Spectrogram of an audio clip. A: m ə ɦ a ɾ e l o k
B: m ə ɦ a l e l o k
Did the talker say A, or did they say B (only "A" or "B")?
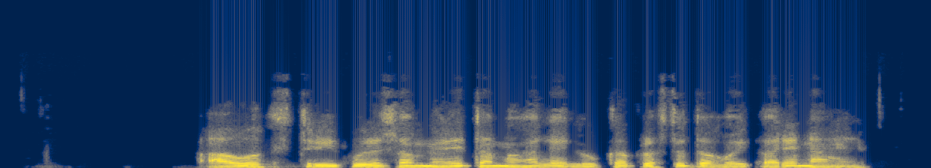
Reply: B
